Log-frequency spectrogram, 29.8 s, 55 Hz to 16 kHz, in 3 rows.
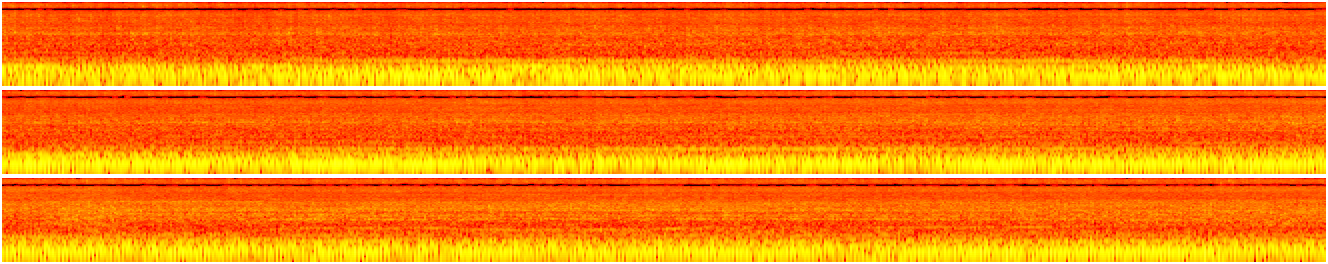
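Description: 1957 Ford Fairlane Skyliner's engine idling steadily while its retractable hardtop cycles. From about twenty seconds in, a fainter wavering whine joins it as the roof lifts out of the trunk.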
